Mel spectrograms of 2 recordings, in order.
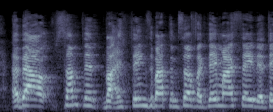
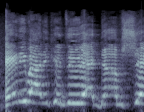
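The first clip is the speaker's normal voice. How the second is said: normal talking voice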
